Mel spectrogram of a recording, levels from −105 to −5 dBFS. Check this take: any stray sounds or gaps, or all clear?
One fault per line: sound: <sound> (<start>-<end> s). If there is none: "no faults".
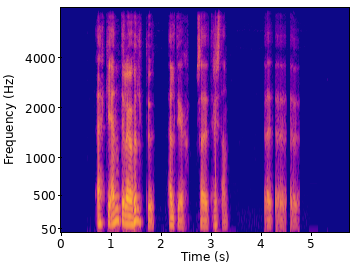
sound: laugh (4.1-4.8 s)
